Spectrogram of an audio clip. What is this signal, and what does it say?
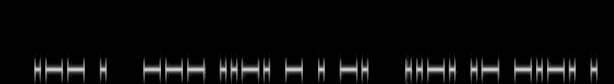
Morse code, heard as a keyed tone, about 22 wpm, 700 Hz. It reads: WE OFTEN FACE
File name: Difficult Sentences with Hints - 22wpm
